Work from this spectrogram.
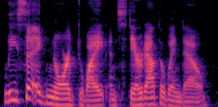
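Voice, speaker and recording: A woman reading a short story aloud in a measured, expressive narrating style. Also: very deep voice. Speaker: story reader.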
